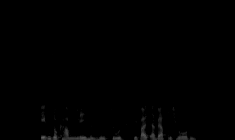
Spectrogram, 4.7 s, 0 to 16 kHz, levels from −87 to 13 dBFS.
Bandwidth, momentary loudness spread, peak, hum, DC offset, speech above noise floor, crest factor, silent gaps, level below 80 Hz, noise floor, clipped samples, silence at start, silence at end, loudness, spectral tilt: 10 kHz; 7 LU; -46 dBFS; none; under 0.1%; over 27 dB; 20 dB; none; under -90 dBFS; under -90 dBFS; under 0.1%; 0.8 s; 0.8 s; -63 LUFS; -7 dB/octave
